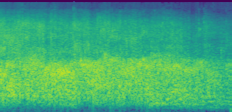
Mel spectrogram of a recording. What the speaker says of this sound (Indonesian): silakan berikan tepuk tangan dulu ya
